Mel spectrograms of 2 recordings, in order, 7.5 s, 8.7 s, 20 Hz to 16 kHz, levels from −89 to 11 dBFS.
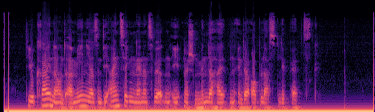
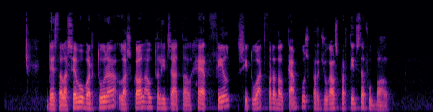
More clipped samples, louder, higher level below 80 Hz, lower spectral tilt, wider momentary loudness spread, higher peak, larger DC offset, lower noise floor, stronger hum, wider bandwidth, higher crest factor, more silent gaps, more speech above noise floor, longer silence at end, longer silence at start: first, 1% vs under 0.1%; first, -21 LUFS vs -27 LUFS; first, -32 dBFS vs -64 dBFS; first, -7 dB/octave vs -5.5 dB/octave; about the same, 10 LU vs 12 LU; first, 0 dBFS vs -8 dBFS; first, 70% vs under 0.1%; second, -51 dBFS vs -73 dBFS; neither; about the same, 11.5 kHz vs 11 kHz; about the same, 16 dB vs 20 dB; neither; second, 31 dB vs 46 dB; second, 0 s vs 0.95 s; second, 0.05 s vs 0.5 s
